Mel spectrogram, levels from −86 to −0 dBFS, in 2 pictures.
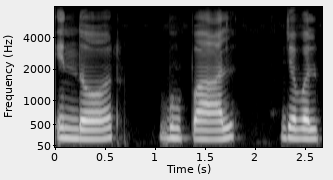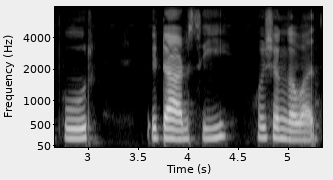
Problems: none marked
